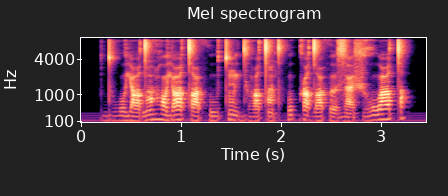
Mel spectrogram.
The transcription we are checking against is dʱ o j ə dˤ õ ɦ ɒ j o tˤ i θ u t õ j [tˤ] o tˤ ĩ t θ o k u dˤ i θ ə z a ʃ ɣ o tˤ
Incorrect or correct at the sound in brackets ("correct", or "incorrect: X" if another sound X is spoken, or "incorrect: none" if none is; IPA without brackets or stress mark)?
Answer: incorrect: dʱ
